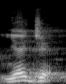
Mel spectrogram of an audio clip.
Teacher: pada kalimat yaj ini ada qalqala ya dipantulkan ya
